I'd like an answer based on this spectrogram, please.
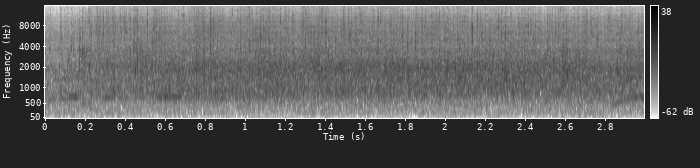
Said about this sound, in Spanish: Date un aplauso.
